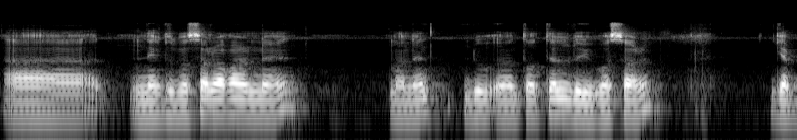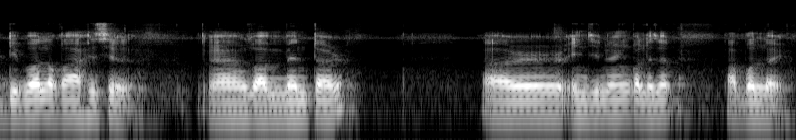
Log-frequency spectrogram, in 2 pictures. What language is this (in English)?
Assamese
